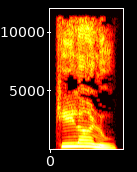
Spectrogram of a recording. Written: ಕಳ್ಳಾಳ್

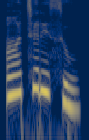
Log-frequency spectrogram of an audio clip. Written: ಆಚರಿಸು

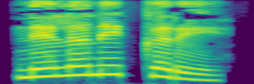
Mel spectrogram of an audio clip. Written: ನೆಲನೆಕ್ಕರೆ

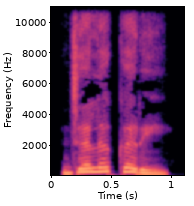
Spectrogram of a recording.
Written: ಜಲಕರಿ

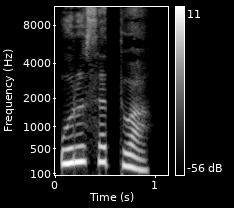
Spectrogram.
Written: ಉರುಸತ್ವ

